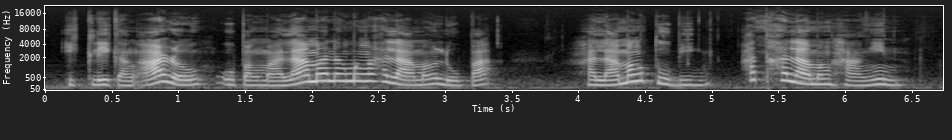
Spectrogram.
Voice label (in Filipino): i-click ang arrow, voice over; kinabibilangan ko; Paano ang Buhay kung Wala ang Halaman; WMSU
